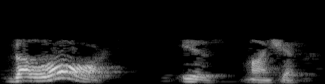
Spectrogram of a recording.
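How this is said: The stress is on Lord.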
